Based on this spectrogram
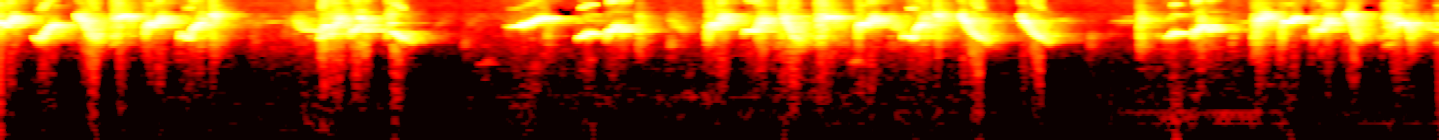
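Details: Cucak rante bulbul singing as a lure and therapy sound: fast, loud runs of high, slurred chirping notes in tight clusters, with brief pauses between phrases.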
